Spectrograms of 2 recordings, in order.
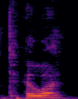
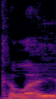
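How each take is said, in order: First: The name ends with an 'er' sound. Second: The name ends with an 'ay' sound. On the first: The speaker calls it right. "That's how I was told to pronounce it" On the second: The speaker calls it wrong. "not Calais"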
